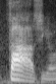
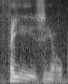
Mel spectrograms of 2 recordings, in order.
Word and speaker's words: Fazio: You got the name wrong, Scott. It's Fazio, not Fazio.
